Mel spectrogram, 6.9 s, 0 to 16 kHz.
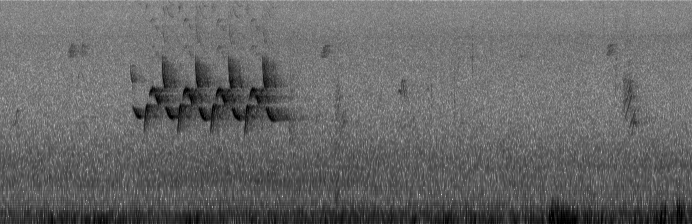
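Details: Brown Thrasher at a nest where the fifth and last chick hatched, 5/2/20 at 2:38 pm: a quick run of about five bright, slurred high chirps over 1.5 seconds, then a faint lone note, over low rumbling.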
